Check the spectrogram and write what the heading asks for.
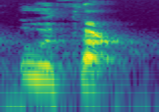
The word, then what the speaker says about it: Uther: they thought you were when you were saying arthur you are mispronouncing uther yeah that's what i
